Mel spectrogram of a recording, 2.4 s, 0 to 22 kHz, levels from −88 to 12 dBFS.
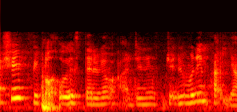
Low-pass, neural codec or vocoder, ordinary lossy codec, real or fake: none; codec, 16 kHz, 8 kbps, FunCodec, trained on LibriTTS, 25 frames a second; none; fake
